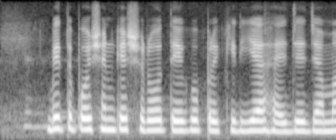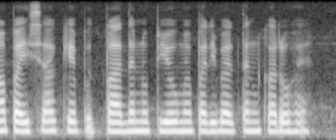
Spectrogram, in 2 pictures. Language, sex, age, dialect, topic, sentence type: Magahi, female, 36-40, Southern, banking, statement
